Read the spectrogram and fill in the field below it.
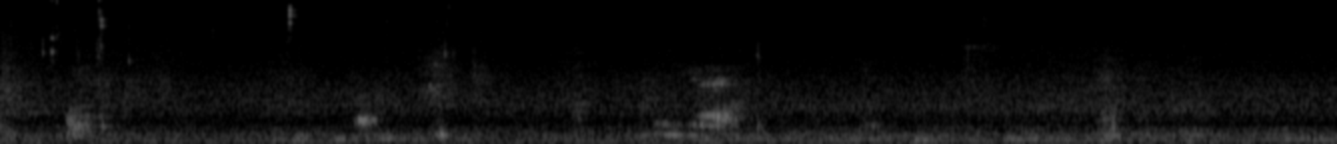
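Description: A young girl makes soft playful sounds close to a microphone.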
